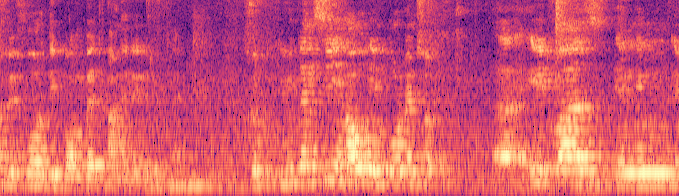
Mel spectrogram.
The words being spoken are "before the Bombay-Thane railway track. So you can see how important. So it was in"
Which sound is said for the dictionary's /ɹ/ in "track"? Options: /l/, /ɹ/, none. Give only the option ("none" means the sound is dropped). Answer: none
